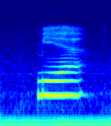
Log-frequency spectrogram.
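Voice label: "mie", first tone, chinese pinyin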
